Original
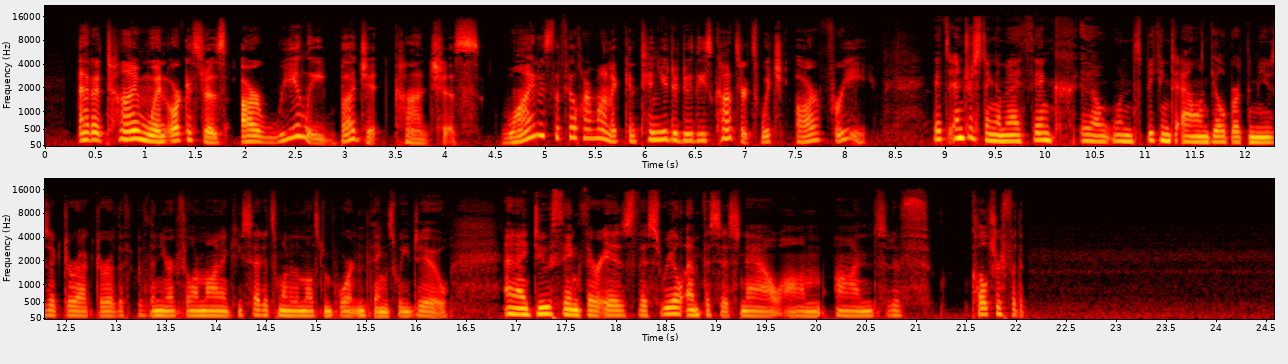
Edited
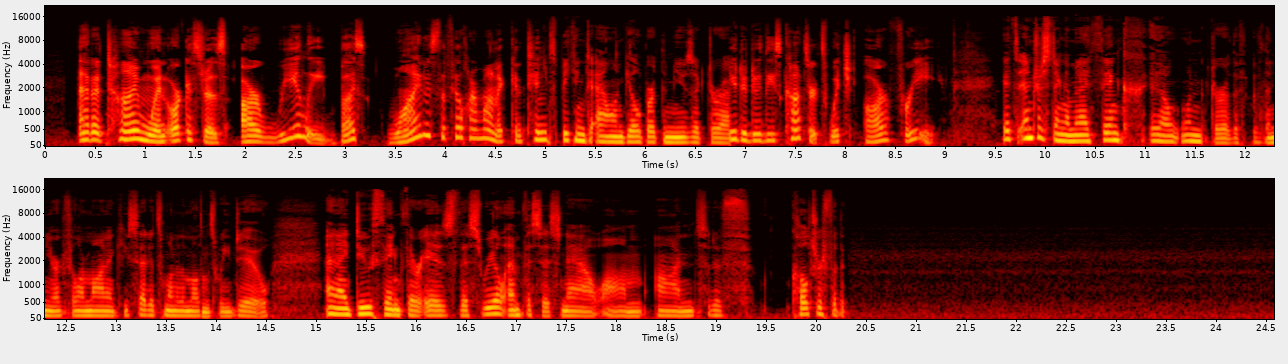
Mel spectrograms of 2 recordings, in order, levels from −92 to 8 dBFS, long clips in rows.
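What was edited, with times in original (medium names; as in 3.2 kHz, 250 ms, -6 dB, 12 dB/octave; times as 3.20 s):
3.11–4.25 s: delete
10.87–12.70 s: move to 6.16 s
15.00–15.65 s: delete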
